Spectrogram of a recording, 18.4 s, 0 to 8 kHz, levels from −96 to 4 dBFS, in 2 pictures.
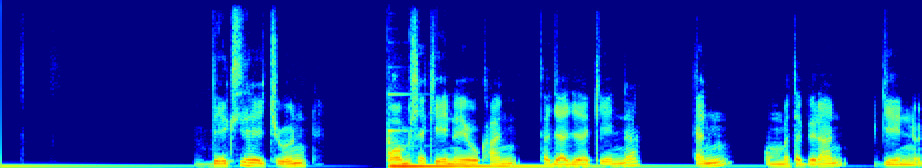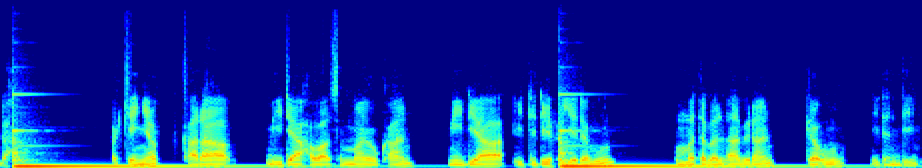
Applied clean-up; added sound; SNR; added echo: none; Keyboard (musical); -2 dB; none.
